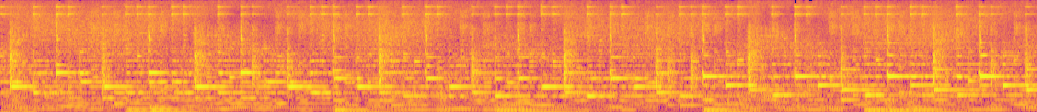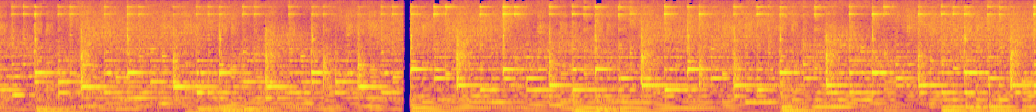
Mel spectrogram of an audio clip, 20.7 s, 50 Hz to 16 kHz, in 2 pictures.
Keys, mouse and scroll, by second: 1.0 scroll down 1, 1.3 scroll up 1, 1.4 click, 1.8 scroll down 1, 2.6 Tab, 2.7 scroll down 1, 3.6 ctrl+3, 4.0 Tab, 4.5 scroll down 1, 5.2 click, 9.0 click, 9.2-9.5 scroll down 1, 10.6 s, 11.2 z, 14.4 z, 16.1 z.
